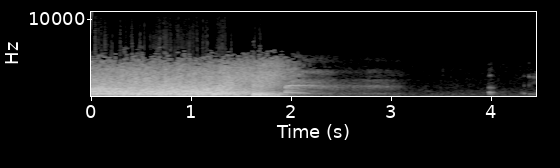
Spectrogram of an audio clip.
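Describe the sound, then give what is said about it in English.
Gunshots as a radio drama sound effect: a loud, dense blast of noise for about two seconds that gradually fades, followed later by a couple of faint clicks. “They shot at me.”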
